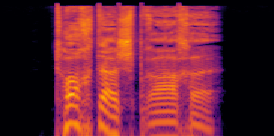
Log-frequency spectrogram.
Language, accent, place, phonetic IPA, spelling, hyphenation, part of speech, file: German, Germany, Berlin, [ˈtɔxtɐˌʃpʁaːxə], Tochtersprache, Toch‧ter‧spra‧che, noun, De-Tochtersprache.ogg
- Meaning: daughter language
